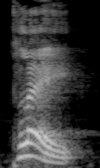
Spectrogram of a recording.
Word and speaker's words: play: در مورد تلفظ play دقت بکنید دوستان، نگفتم play، play. play بین p و l صدایی وجود نداره، پس میشه play و با حالت ing‌ش میشه playing یعنی بازی کردن.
